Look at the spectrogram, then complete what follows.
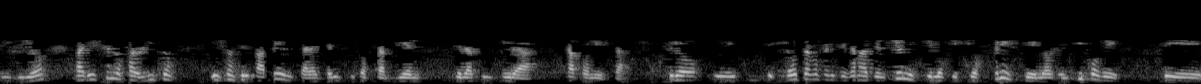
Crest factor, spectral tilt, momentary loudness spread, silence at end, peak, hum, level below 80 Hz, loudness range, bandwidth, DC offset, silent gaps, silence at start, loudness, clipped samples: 20 dB; -9 dB/octave; 8 LU; 0 s; -8 dBFS; none; -74 dBFS; 1 LU; 3.2 kHz; under 0.1%; none; 0 s; -27 LUFS; under 0.1%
